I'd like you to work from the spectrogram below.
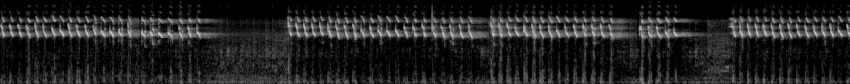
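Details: Cililin master song for tutoring caged songbirds. Long runs of quick, bright, high-pitched repeated notes, roughly four each second, broken by brief gaps into several bursts. Clean recording, nothing else audible.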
